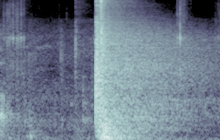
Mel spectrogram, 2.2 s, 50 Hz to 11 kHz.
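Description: The tailgate of a 2016 Ram 2500 pickup slammed shut once, about a second in: a loud, solid metal slam that echoes briefly as it dies away.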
